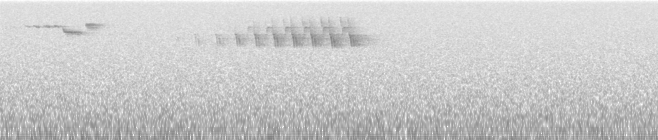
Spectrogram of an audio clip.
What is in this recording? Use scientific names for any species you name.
Setophaga virens, Seiurus aurocapilla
